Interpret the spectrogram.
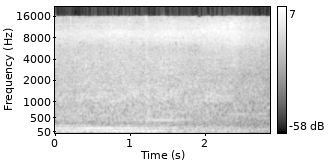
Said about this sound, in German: Das könnte alles so schön sein, wenn hier nicht überall Autos wären. Eine Reihe parkender Autos auf jeder Straßenseite, zwei Autospuren pro Richtung.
